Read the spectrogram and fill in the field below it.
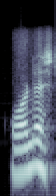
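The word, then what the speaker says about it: honest: ऑनेस्ट में क्या रहता है? एच साइलेंट होता है। ठीक, और जो साउंड आता है ओ से आता है।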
